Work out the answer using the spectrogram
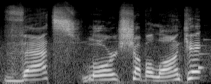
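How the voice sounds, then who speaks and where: A woman's voice: mid-range voice, expressive, drawn-out words, a bit bright, slight background noise. A woman voicing an incredulous onlooker in a video game scene. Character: incredulous onlooker in a tournament crowd.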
